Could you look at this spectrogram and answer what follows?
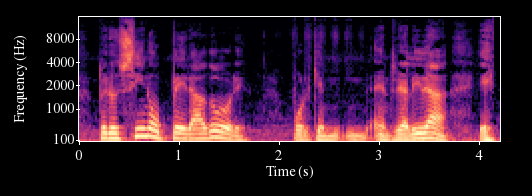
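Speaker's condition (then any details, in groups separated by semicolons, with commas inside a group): No condition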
